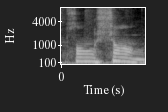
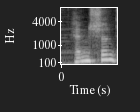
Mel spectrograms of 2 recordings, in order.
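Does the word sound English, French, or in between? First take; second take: French; English. First: It is said with a strongly French pronunciation. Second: It is said with a fully English pronunciation. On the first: "sounds aggressively French" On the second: "seems too bastardized"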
